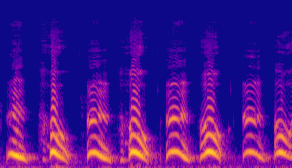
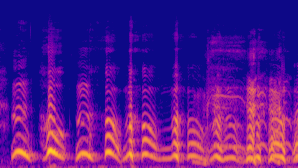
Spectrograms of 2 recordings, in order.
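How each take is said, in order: First: High, loud repeated "mm, hoo" sobs; comic sobbing. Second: High, loud "mm, hoo" sobs sped up, breaking into laughter; faster comic sobbing. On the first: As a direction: keep the fake sob going steadily. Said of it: "'mm, who,' and keep saying it". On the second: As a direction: rattle off the fake sobs quicker. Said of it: "Now say it faster". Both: Retold or imitated.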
